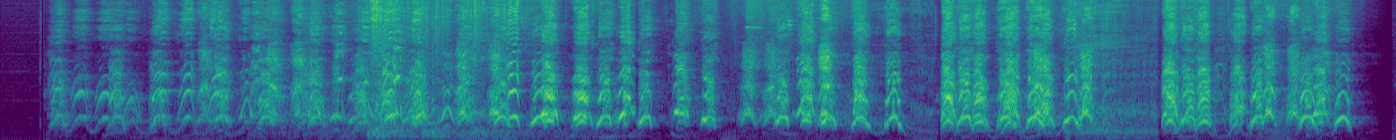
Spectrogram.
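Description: Dogs bark angrily in a loud, nearly continuous volley, overlapping sharp barks coming in rapid bursts with only brief pauses, with no one speaking.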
